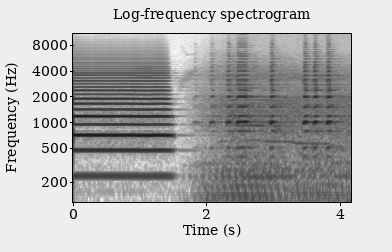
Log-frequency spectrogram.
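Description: Trombone holding one long note that stops about one and a half seconds in. A car then passes on the road, rising and fading, with several short horn toots.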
